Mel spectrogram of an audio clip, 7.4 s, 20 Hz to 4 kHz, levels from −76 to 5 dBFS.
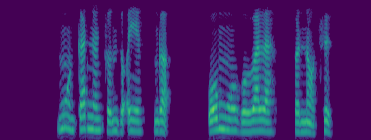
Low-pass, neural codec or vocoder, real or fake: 3.6 kHz; none; real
